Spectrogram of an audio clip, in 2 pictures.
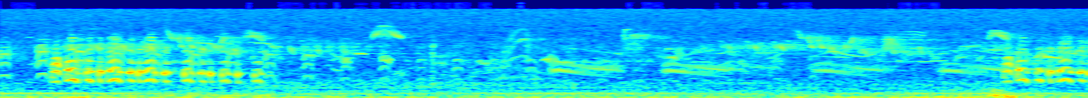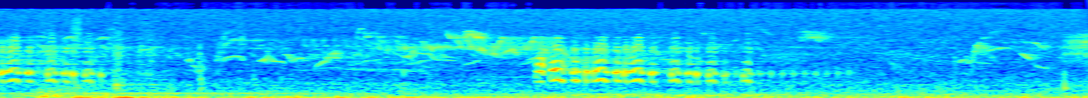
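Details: Call-shy wild turkey longbeard tom in Nebraska, hunted without calling or decoys: three loud, rattling gobbles, each about a second long, near the start, middle and end, with small songbirds chirping between them and a low steady hum.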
